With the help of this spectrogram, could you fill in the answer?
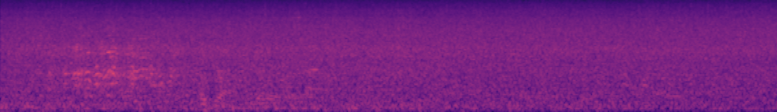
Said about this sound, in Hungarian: Valahogy az embereket ingerli ez az eső, hogy kimenjenek. Tényleg. Na jó. Lehet, hogy attól félnek, hogy ez fog ránk szakadni.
